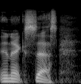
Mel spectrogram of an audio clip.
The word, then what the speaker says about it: INXS: in excess man INXS you pronounce it in excess that's Innovative as but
